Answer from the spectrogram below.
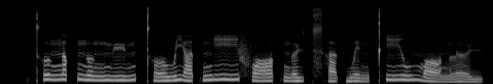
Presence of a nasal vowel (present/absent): absent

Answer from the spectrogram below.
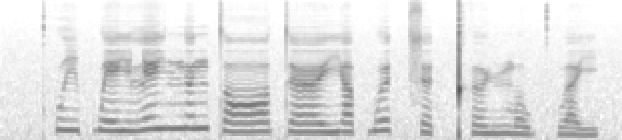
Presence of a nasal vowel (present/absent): absent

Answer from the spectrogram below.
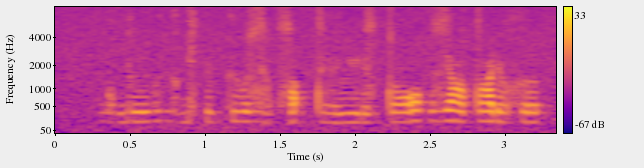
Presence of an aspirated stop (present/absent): absent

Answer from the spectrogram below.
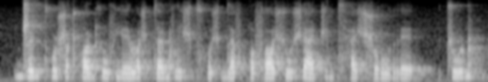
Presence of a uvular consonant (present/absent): present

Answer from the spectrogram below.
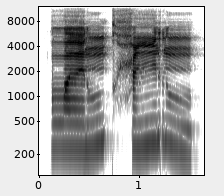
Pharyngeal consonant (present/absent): present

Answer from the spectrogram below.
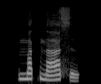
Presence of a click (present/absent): absent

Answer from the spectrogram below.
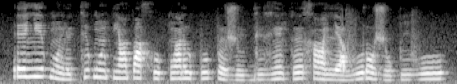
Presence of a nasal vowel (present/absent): present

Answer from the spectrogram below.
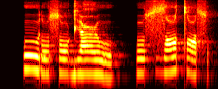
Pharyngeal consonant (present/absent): present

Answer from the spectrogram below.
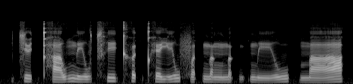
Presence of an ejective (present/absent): absent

